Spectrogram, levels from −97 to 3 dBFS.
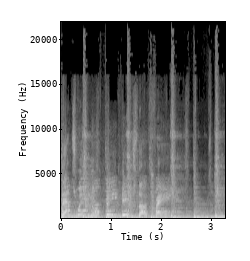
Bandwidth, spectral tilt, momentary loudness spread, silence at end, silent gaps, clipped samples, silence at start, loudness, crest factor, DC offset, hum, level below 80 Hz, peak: over 20 kHz; -5 dB/octave; 5 LU; 0 s; none; under 0.1%; 0 s; -17 LUFS; 14 dB; under 0.1%; none; -26 dBFS; -2 dBFS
